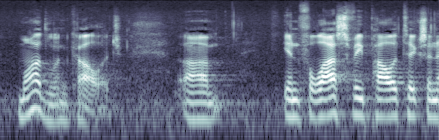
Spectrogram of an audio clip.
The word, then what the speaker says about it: Magdalen: Oxford at what, until recently, I have always pronounced Magdalen College, but Murray explained to me that it's actually pronounced Magdalen College.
